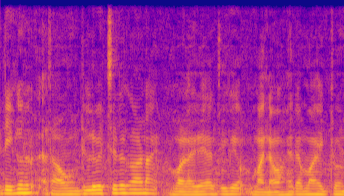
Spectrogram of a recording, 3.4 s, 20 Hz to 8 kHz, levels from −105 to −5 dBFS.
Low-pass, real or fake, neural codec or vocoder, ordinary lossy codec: none; fake; codec, 16 kHz, 4 kbps, FunCodec, trained on Chinese and English, 50 frames a second; none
